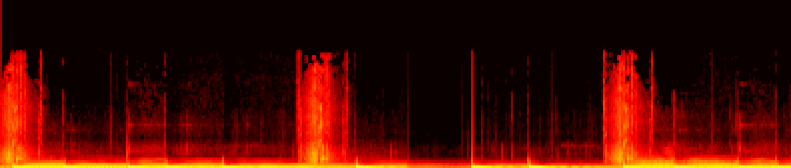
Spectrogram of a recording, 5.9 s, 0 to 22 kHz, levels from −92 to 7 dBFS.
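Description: The audio has a sudden gain jump at 3.04 s, where the level drops by about 8 dB from one sample to the next and stays down until 3.53 s, when it returns just as abruptly. The background noise falls and recovers with the sound itself, so this is a change in overall digital gain rather than a change at the source. The likely cause is a gain setting or bit shift applied without a ramp.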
